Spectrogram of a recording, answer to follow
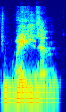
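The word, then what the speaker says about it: Wetjen: It's pronounced Watjen.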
